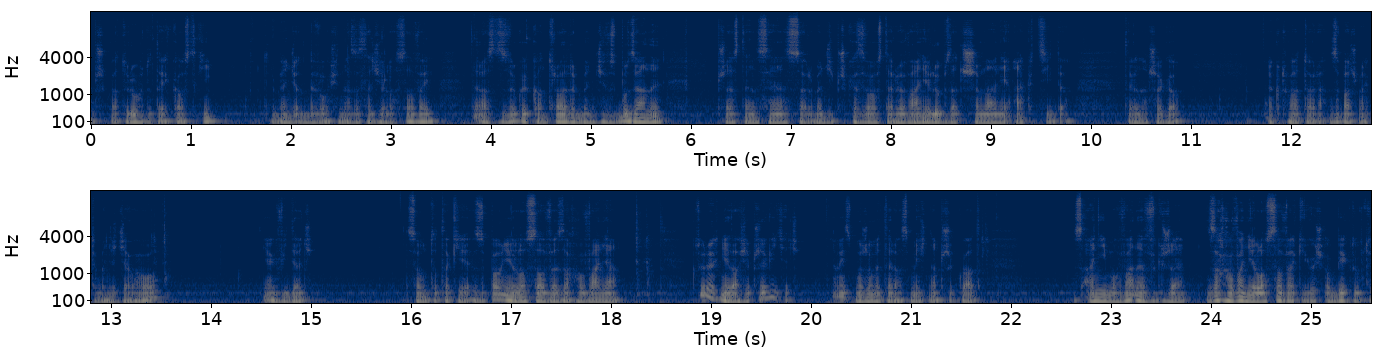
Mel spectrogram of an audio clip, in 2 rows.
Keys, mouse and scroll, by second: 0.5-5.3 middle drag, 1.8-5.3 drag, 13.4 p, 18.2 Escape, 20.1 click, 21.4-21.8 scroll down 1, 21.8-23.6 shift+middle drag, 25.3 p.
